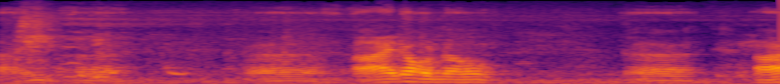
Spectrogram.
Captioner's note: laughter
